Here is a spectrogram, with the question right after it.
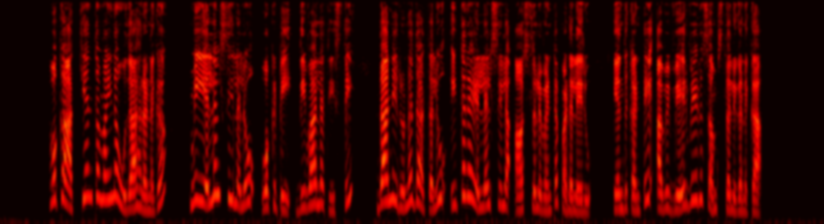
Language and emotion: Telugu, neutral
